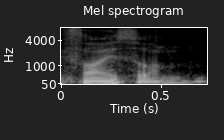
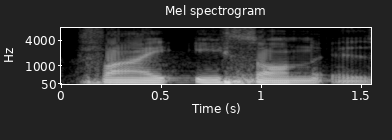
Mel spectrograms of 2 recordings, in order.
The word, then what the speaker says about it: Phaethon: I've always used to call it Phaethon, but Phaethon seems to be one pronunciation, but you can look elsewhere on the internet and you get it called Phaethon. So there's a difference between the pronunciation.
